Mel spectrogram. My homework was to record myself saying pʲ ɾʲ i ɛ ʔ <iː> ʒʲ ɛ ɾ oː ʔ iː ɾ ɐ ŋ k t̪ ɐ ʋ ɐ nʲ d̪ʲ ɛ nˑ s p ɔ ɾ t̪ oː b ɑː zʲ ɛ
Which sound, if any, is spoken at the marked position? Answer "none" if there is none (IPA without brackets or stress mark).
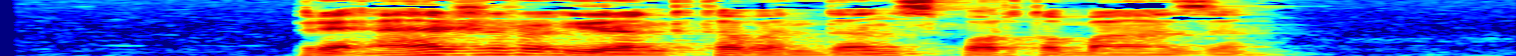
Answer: æː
